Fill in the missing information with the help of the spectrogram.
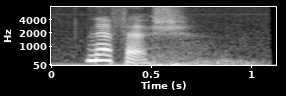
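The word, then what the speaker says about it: נפש: Pay without the dot, which makes the f sound, is sometimes called fe. It doesn't usually appear at the beginning of a word, but it appears in the middle of the word nephesh, which means soul.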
